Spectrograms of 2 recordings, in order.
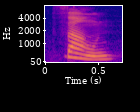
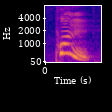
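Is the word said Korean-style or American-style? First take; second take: American; Korean. First: It is said with an American-style long o. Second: It is said with a Korean-style plain o. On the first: "미국식 발음으로 연습해 볼게요" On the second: "한국식으로는 이 O를 그냥 O로 표기를 해서 폰 이렇게 주로 발음하고"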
